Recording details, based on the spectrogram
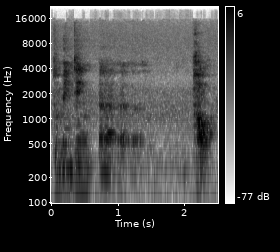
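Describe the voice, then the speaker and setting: Young guy from cameroon arguing his point slowly, roomy echo, sounds a bit far from the mic. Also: mid-range voice, fairly even intonation, vocal fry. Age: young adult. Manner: measured, argumentative, with frequent pauses and restarts. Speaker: interview guest, law researcher. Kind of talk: interview discussion. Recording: echoey room, voice off-mic, faint noise.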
